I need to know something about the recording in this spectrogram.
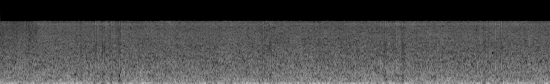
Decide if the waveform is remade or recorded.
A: remade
